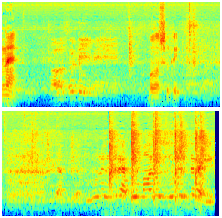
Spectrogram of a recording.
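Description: A middle-aged man speaks calmly into a microphone in a room with a slight echo.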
